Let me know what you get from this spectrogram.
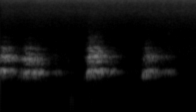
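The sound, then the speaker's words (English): Three drawn-out dog barks in a slow sequence, muffled, from dogs outdoors in Bushwick, with no one talking. “The dogs of Bushwick are barking.”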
